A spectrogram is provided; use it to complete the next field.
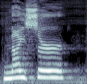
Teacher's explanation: It goes up in pitch. That means something else is coming up. It's like a comma, right? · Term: rising intonation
